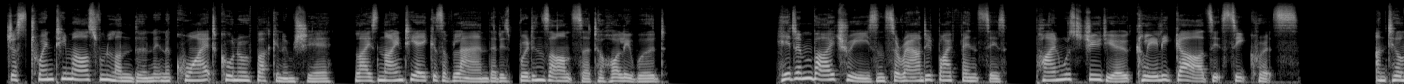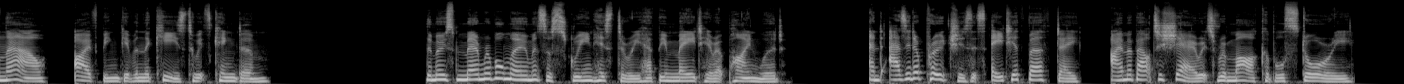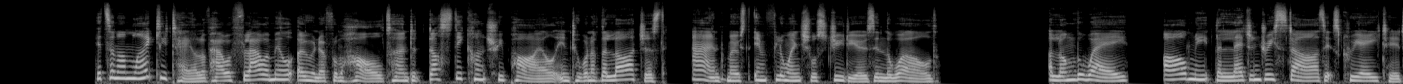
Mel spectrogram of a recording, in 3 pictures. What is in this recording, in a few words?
english british narration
